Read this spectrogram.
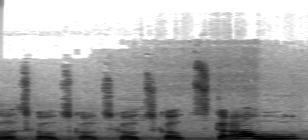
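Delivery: normal talking voice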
